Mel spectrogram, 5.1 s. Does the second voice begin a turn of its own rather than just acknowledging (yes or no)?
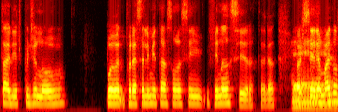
no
